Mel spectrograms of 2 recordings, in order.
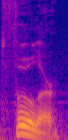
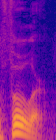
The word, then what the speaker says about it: fuller: fooler ful le arm is actually pronounced fooler not the fuller for the fooler and what was he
